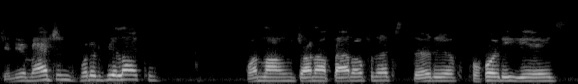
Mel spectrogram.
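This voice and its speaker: A man playing a determined, wrongly accused gentleman on the run in an amateur radio play, over a video call. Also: a little high, steady tone, normal speed, no room sound, lightly acted. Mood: wry. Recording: dull, lo-fi video-call audio.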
